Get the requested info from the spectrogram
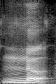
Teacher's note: याचा उच्चार करताना देखील आपली जीभ आहे ती आपल्या दातांना स्पर्श करते वरच्या दातांना स्पर्श करते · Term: दंत्यवर्ण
